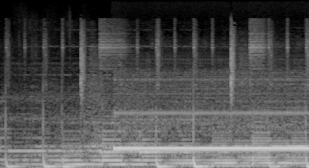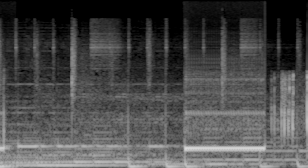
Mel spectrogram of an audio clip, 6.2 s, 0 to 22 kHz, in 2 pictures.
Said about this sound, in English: It was 11 in the morning and my alarm was about to buzz. Before it could, though, a phone call woke me up.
